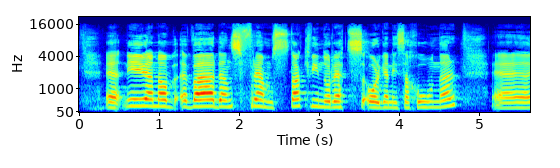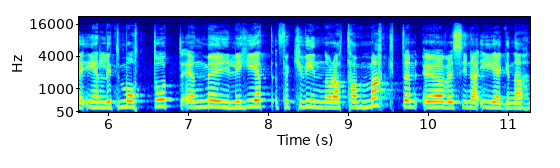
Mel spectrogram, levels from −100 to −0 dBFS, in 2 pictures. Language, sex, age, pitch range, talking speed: Swedish, female, 30-49, 220-270 Hz, 115 wpm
